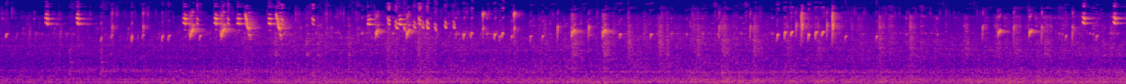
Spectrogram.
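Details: Goldfinch song in a lively, busy stretch: dense tinkling twitters and thin chirps pour out in long runs, some slightly harsher notes mixed in, over a low hum.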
